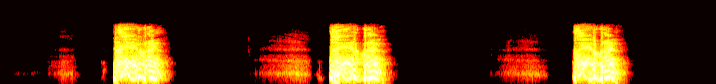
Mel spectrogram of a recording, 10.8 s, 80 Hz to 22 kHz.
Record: {"three_cough_length": "10.8 s", "three_cough_amplitude": 32735, "three_cough_signal_mean_std_ratio": 0.37, "survey_phase": "beta (2021-08-13 to 2022-03-07)", "age": "18-44", "gender": "Male", "wearing_mask": "No", "symptom_cough_any": true, "symptom_new_continuous_cough": true, "symptom_runny_or_blocked_nose": true, "symptom_shortness_of_breath": true, "symptom_fatigue": true, "symptom_headache": true, "symptom_onset": "4 days", "smoker_status": "Never smoked", "respiratory_condition_asthma": true, "respiratory_condition_other": false, "recruitment_source": "Test and Trace", "submission_delay": "2 days", "covid_test_result": "Positive", "covid_test_method": "ePCR"}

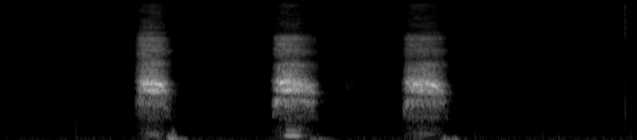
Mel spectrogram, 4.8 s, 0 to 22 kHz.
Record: {"exhalation_length": "4.8 s", "exhalation_amplitude": 5730, "exhalation_signal_mean_std_ratio": 0.33, "survey_phase": "beta (2021-08-13 to 2022-03-07)", "age": "18-44", "gender": "Female", "wearing_mask": "No", "symptom_cough_any": true, "symptom_runny_or_blocked_nose": true, "symptom_headache": true, "symptom_change_to_sense_of_smell_or_taste": true, "symptom_loss_of_taste": true, "symptom_onset": "12 days", "smoker_status": "Never smoked", "respiratory_condition_asthma": false, "respiratory_condition_other": false, "recruitment_source": "REACT", "submission_delay": "1 day", "covid_test_result": "Negative", "covid_test_method": "RT-qPCR", "influenza_a_test_result": "Negative", "influenza_b_test_result": "Negative"}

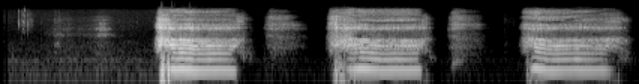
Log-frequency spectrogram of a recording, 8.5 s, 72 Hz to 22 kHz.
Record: {"exhalation_length": "8.5 s", "exhalation_amplitude": 30802, "exhalation_signal_mean_std_ratio": 0.51, "survey_phase": "beta (2021-08-13 to 2022-03-07)", "age": "18-44", "gender": "Female", "wearing_mask": "No", "symptom_cough_any": true, "symptom_runny_or_blocked_nose": true, "symptom_sore_throat": true, "symptom_fatigue": true, "symptom_headache": true, "smoker_status": "Never smoked", "respiratory_condition_asthma": false, "respiratory_condition_other": false, "recruitment_source": "Test and Trace", "submission_delay": "2 days", "covid_test_result": "Positive", "covid_test_method": "RT-qPCR", "covid_ct_value": 30.6, "covid_ct_gene": "N gene"}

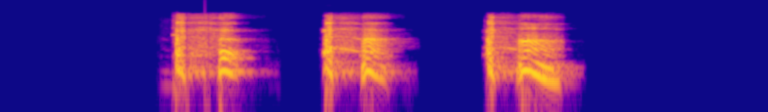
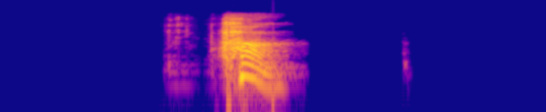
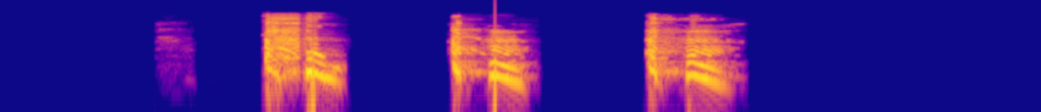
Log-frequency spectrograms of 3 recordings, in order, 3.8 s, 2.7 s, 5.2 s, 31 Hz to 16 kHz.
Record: {"cough_length": "3.8 s", "cough_amplitude": 30978, "cough_signal_mean_std_ratio": 0.34, "exhalation_length": "2.7 s", "exhalation_amplitude": 31038, "exhalation_signal_mean_std_ratio": 0.23, "three_cough_length": "5.2 s", "three_cough_amplitude": 30926, "three_cough_signal_mean_std_ratio": 0.33, "survey_phase": "beta (2021-08-13 to 2022-03-07)", "age": "45-64", "gender": "Female", "wearing_mask": "No", "symptom_none": true, "smoker_status": "Never smoked", "respiratory_condition_asthma": false, "respiratory_condition_other": false, "recruitment_source": "Test and Trace", "submission_delay": "0 days", "covid_test_result": "Negative", "covid_test_method": "ePCR"}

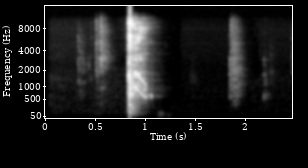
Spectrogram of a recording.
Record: {"cough_length": "2.5 s", "cough_amplitude": 32768, "cough_signal_mean_std_ratio": 0.19, "survey_phase": "beta (2021-08-13 to 2022-03-07)", "age": "18-44", "gender": "Male", "wearing_mask": "No", "symptom_none": true, "smoker_status": "Current smoker (e-cigarettes or vapes only)", "respiratory_condition_asthma": false, "respiratory_condition_other": false, "recruitment_source": "REACT", "submission_delay": "8 days", "covid_test_result": "Negative", "covid_test_method": "RT-qPCR", "influenza_a_test_result": "Negative", "influenza_b_test_result": "Negative"}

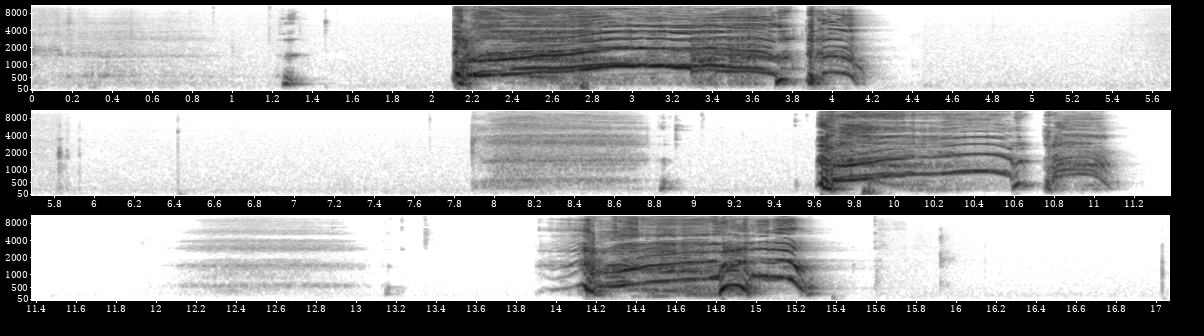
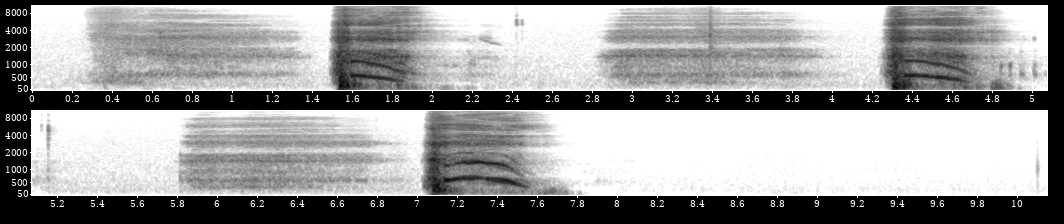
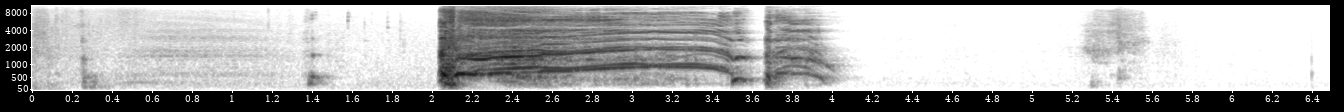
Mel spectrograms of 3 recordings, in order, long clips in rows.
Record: {"three_cough_length": "17.1 s", "three_cough_amplitude": 32768, "three_cough_signal_mean_std_ratio": 0.41, "exhalation_length": "10.2 s", "exhalation_amplitude": 32768, "exhalation_signal_mean_std_ratio": 0.28, "cough_length": "6.5 s", "cough_amplitude": 31700, "cough_signal_mean_std_ratio": 0.36, "survey_phase": "beta (2021-08-13 to 2022-03-07)", "age": "45-64", "gender": "Female", "wearing_mask": "No", "symptom_runny_or_blocked_nose": true, "symptom_fatigue": true, "symptom_change_to_sense_of_smell_or_taste": true, "symptom_other": true, "smoker_status": "Ex-smoker", "respiratory_condition_asthma": false, "respiratory_condition_other": false, "recruitment_source": "Test and Trace", "submission_delay": "2 days", "covid_test_result": "Positive", "covid_test_method": "RT-qPCR", "covid_ct_value": 21.6, "covid_ct_gene": "ORF1ab gene"}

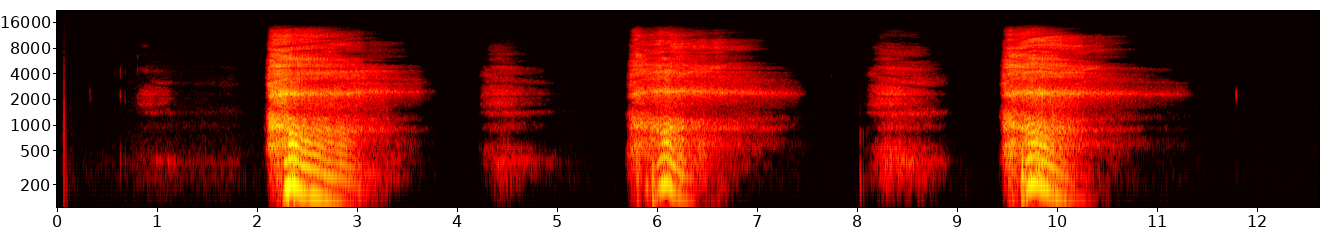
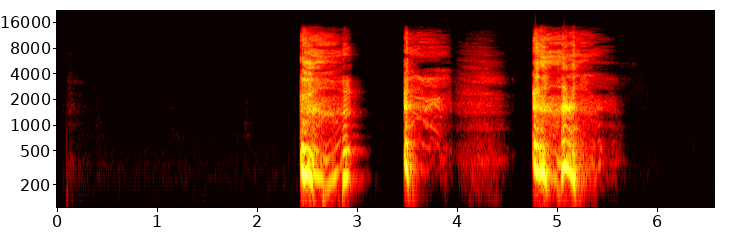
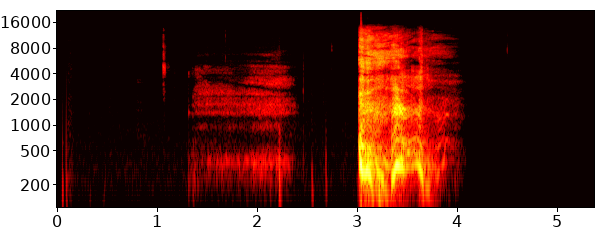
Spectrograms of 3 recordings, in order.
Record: {"exhalation_length": "12.6 s", "exhalation_amplitude": 14858, "exhalation_signal_mean_std_ratio": 0.36, "three_cough_length": "6.6 s", "three_cough_amplitude": 30724, "three_cough_signal_mean_std_ratio": 0.29, "cough_length": "5.4 s", "cough_amplitude": 32768, "cough_signal_mean_std_ratio": 0.23, "survey_phase": "beta (2021-08-13 to 2022-03-07)", "age": "65+", "gender": "Male", "wearing_mask": "No", "symptom_none": true, "smoker_status": "Never smoked", "respiratory_condition_asthma": true, "respiratory_condition_other": false, "recruitment_source": "REACT", "submission_delay": "2 days", "covid_test_result": "Negative", "covid_test_method": "RT-qPCR", "influenza_a_test_result": "Negative", "influenza_b_test_result": "Negative"}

